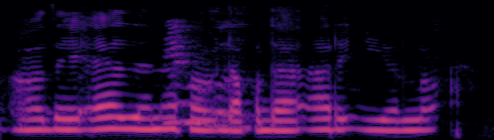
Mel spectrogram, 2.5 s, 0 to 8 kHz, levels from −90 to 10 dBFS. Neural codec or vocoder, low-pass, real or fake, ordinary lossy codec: none; 7.2 kHz; real; none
